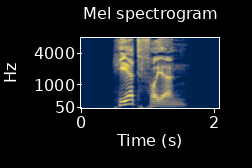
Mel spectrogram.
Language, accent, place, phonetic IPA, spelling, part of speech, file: German, Germany, Berlin, [ˈheːɐ̯tˌfɔɪ̯ɐn], Herdfeuern, noun, De-Herdfeuern.ogg
- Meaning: dative plural of Herdfeuer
